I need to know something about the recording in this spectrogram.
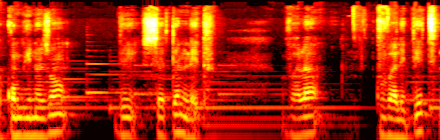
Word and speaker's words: Qualität: Voilà, Qualität, lorsque le Q et le U se suivent, ça se prononce Kv. Ce n'est pas Q, mais c'est Kv. Qualität.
